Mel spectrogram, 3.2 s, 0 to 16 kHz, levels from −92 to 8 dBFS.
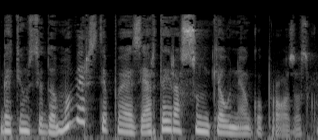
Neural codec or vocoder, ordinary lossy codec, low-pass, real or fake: none; MP3, 48 kbps; 14.4 kHz; real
